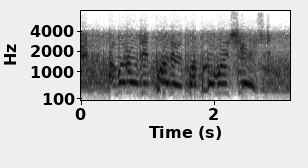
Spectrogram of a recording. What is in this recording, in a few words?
damaged engine, mood high, speech ru; War Thunder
